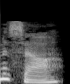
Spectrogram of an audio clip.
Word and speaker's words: الساعة: كم الساعة؟ – Pay special attention to the final sound in الساعة.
